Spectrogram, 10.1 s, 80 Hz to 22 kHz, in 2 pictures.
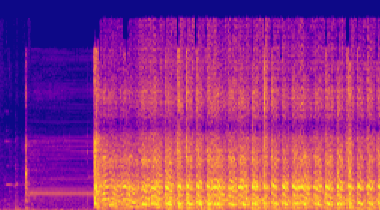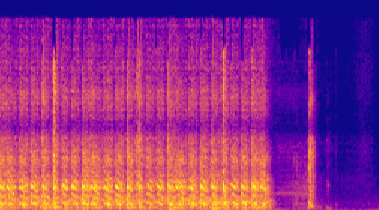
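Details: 1978 Chrysler Newport that had been sitting for a long time, cranking steadily at about three and a half turns a second with no firing right after a new fuel pump and filter were fitted; it cranks but won't start until the fuel filter fills.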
